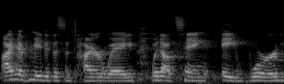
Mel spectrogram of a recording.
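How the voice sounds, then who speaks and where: Over noticeable background noise, a woman with an American accent speaks at a fairly low pitch. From Connecticut, US. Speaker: law student. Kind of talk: casual chat. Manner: animated, laughing often.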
